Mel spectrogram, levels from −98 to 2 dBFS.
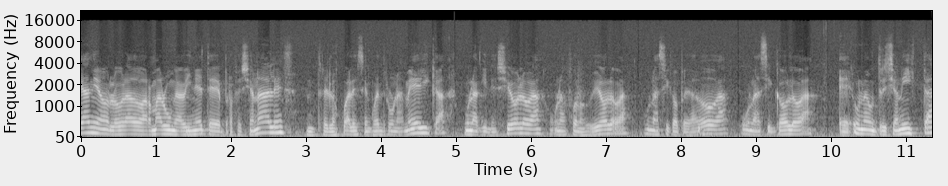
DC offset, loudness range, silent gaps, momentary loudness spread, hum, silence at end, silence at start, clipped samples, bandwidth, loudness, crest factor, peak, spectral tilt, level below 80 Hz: under 0.1%; 2 LU; none; 7 LU; none; 0 s; 0 s; under 0.1%; 16 kHz; -17 LUFS; 12 dB; -4 dBFS; -6 dB/octave; -40 dBFS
